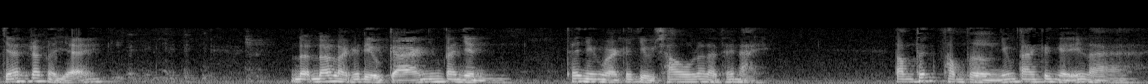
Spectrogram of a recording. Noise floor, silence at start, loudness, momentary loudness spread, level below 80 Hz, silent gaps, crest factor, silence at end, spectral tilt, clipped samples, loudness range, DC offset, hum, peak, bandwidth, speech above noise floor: -39 dBFS; 0 s; -18 LUFS; 20 LU; -42 dBFS; none; 16 dB; 0 s; -12.5 dB/octave; under 0.1%; 4 LU; under 0.1%; none; -2 dBFS; 5.8 kHz; 22 dB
